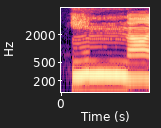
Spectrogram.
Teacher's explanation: غنہ ہو رہا ہے، اس کو ناک میں آواز لے کے جائیں گے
